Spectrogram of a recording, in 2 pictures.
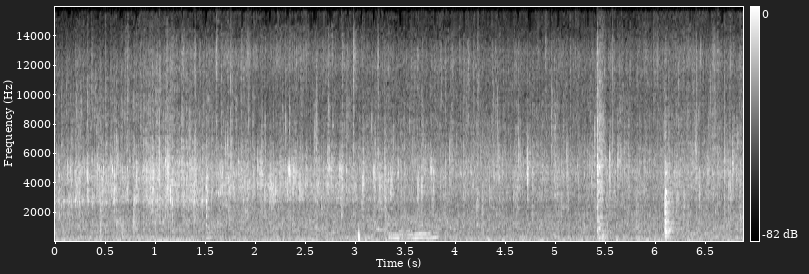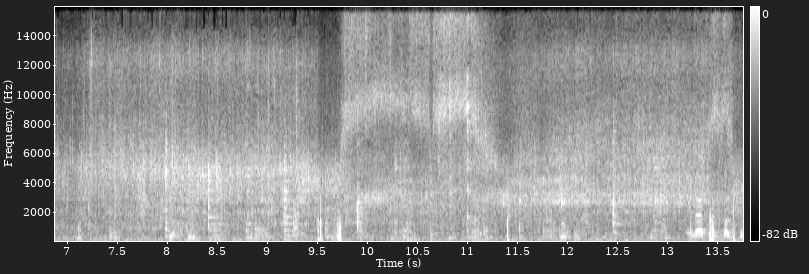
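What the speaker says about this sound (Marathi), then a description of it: "याला आता परतून घ्यायचं तेलामध्ये." Chopped green onion sautés in hot oil for a Chinese chicken chilli soup, giving a steady close sizzle and frying hiss broken by scraping stirs and clinks of a utensil against the pan.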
